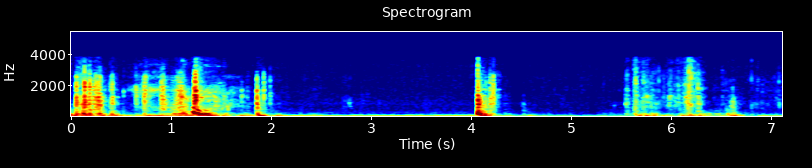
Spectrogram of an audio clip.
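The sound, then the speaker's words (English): A deck of cards being shuffled for a card reading, in short bursts of papery riffling, with a single sharp snap midway, a quiet pause, then another flurry of shuffling over a low steady hum. “I'm going to sit here and shuffle some cards and get you some insight, too.”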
